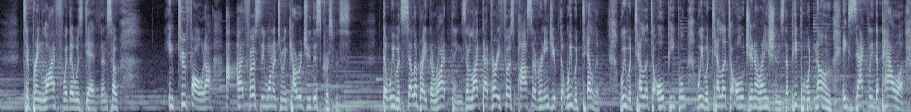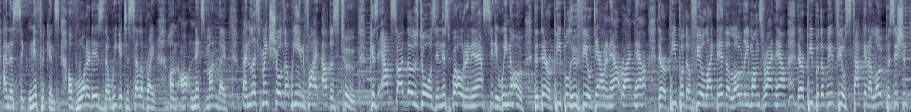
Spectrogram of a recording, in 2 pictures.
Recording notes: Recorded live at Planetshakers Church (Melbourne) on Sunday 17th of December 2023.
